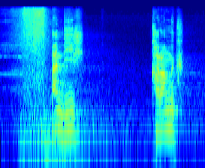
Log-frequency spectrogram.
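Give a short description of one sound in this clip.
A man speaks tensely, close by.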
